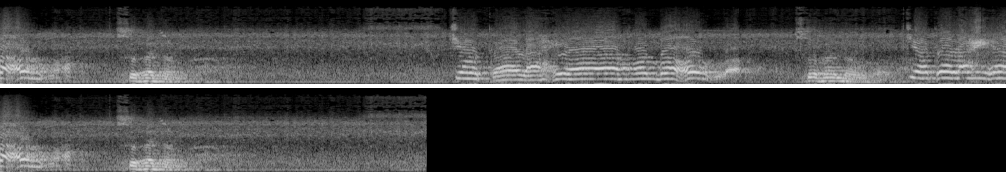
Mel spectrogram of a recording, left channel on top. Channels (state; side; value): drops out; right; at 4.3 s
